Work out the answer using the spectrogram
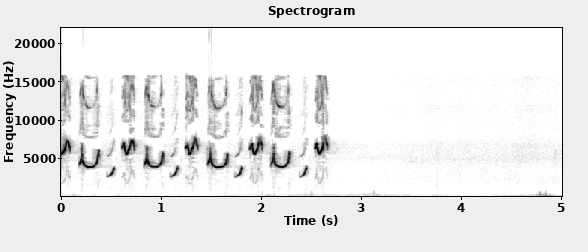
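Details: Cinereous tit (glatik batu) lure singer, intended to trigger song in rivals: a rapid run of high, piercing two-note phrases for about two and a half seconds, followed by near silence with a faint low hum.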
